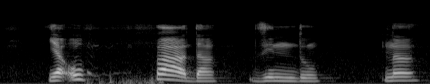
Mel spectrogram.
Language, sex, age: Venda, male, 26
